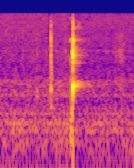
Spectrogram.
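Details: Hiccups: a single sharp, voiced 'hic' after a faint catch, in a quiet room.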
